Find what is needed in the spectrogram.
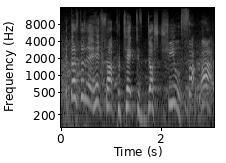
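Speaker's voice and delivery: high, loud comic exasperation; worked-up rant. Acted. Comedian on milk hitting muesli dust, high and worked up. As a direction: cry it out in mock outrage.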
